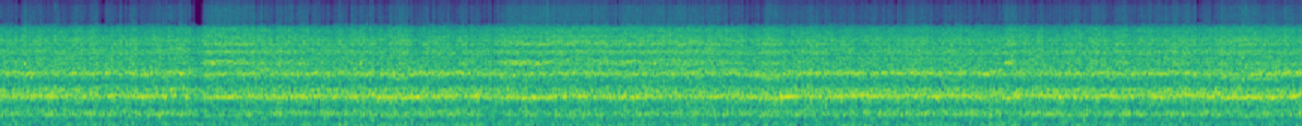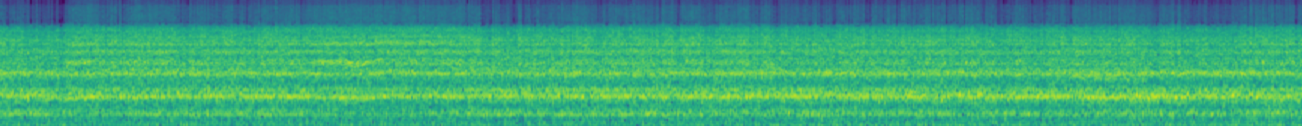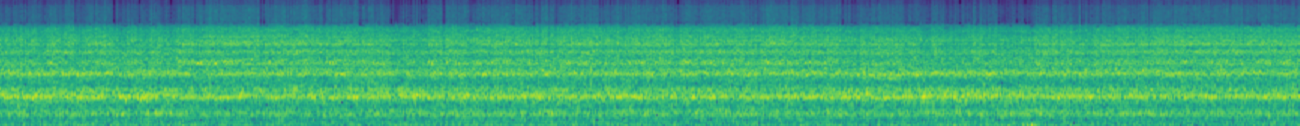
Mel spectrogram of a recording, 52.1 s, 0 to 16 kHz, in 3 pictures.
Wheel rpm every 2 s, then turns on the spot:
230, 230, 230, 220, 230, 230, 230, 230, 220, 230, 230, 230, 230, 230, 240, 230, 220, 230, 230, 230, 230, 230, 230, 230, 230, 230.
none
